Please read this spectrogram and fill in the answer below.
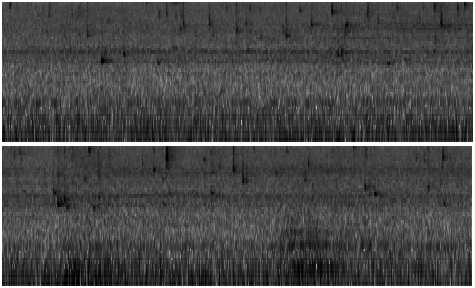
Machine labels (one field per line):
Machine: pump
